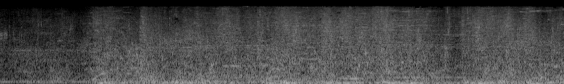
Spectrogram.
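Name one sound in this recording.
Magic blasts burst and boom during a skirmish.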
